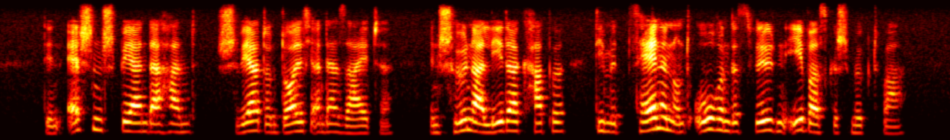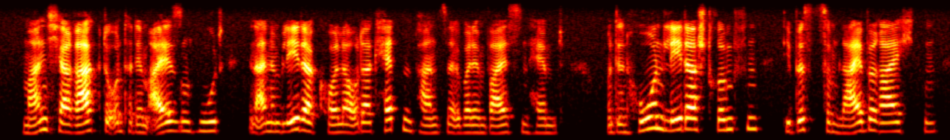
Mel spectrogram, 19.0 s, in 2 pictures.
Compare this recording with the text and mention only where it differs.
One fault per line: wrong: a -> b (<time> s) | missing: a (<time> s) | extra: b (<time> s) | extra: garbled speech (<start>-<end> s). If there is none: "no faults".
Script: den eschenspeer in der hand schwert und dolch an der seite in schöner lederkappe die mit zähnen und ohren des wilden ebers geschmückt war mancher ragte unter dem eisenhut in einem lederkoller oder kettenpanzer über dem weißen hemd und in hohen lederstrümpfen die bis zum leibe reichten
no faults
